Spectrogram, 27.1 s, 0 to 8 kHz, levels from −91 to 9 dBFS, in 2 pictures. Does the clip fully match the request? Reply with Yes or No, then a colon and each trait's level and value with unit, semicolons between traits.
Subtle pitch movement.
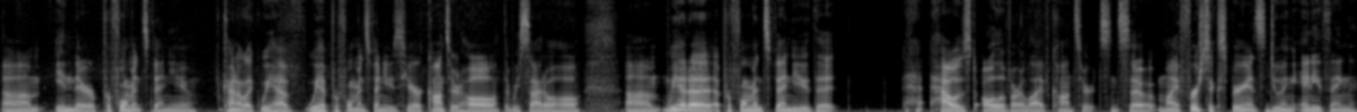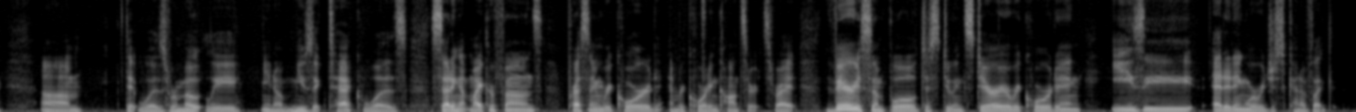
No: average, 3.7 semitones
